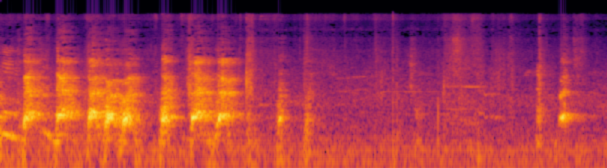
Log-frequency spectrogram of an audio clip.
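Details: Pair of puppies living home alone, barking in a quick series of sharp yaps during the first four seconds, then mostly quiet with faint background noise and one last bark near the end.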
